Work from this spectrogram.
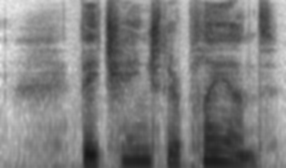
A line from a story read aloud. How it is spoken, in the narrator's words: said quietly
